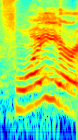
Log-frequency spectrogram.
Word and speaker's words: foyer: It's a French word we use in English foyer. Foyer. In in French it's pronounced foyer but yes in English we hear that all the time.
